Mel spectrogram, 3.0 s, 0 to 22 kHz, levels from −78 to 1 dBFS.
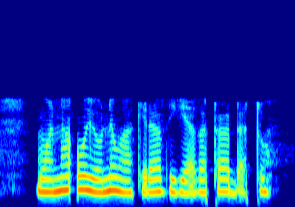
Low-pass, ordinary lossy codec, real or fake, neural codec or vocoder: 3.6 kHz; MP3, 24 kbps; real; none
